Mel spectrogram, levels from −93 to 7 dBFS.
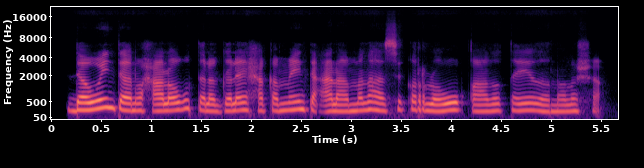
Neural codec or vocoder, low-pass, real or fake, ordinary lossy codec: autoencoder, 48 kHz, 32 numbers a frame, DAC-VAE, trained on Japanese speech; 19.8 kHz; fake; none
